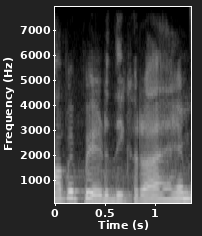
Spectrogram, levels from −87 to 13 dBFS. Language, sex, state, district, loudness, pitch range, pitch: Hindi, female, Uttar Pradesh, Shamli, -14 LUFS, 205-245 Hz, 220 Hz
